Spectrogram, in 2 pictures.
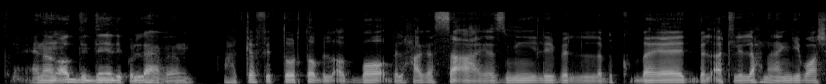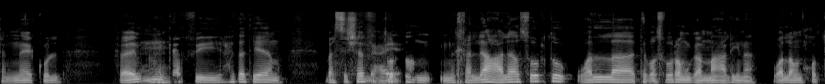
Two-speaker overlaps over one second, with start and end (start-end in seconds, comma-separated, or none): none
